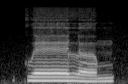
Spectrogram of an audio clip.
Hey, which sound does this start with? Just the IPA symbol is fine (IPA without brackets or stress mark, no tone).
kʷ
